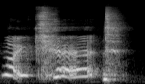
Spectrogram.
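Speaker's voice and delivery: sad, sorry, forlorn voice, pitched very high. Asked to genuinely try doing sad, the speaker performs a sad voice. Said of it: "Genuinely try to do sad".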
